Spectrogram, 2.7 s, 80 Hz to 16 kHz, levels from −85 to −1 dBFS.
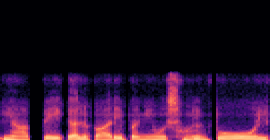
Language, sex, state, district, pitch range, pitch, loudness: Hindi, female, Haryana, Charkhi Dadri, 180-190 Hz, 185 Hz, -15 LUFS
